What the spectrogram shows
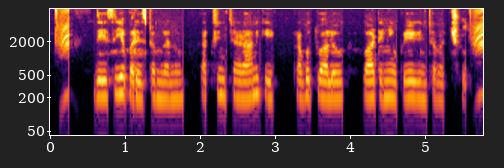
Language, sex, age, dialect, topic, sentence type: Telugu, female, 18-24, Central/Coastal, banking, statement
